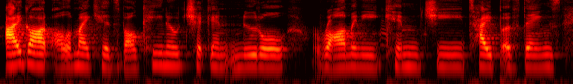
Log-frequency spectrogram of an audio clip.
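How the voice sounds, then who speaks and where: A woman's voice: lowish voice, flat delivery, a little slow, fairly bright tone. A woman, a mother of six, narrating a shopping vlog voice-over with upbeat enthusiasm about bargains. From United States. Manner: upbeat, enthusiastic deal-hunting. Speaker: vlogger.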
